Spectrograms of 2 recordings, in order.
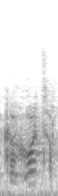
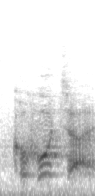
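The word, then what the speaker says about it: Kahuta: It's going to the Cahoota plants. Okay. Kohuta. Is that uh the correct pronunciation? Am I saying that right? Yes. Okay, great.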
